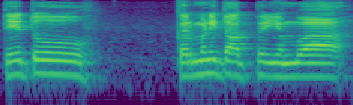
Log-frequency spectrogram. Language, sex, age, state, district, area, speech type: Sanskrit, male, 60+, Karnataka, Uttara Kannada, rural, spontaneous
